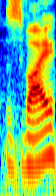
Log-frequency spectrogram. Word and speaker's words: Zwei: I think Zwei is pronounced Zwei because of the German.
